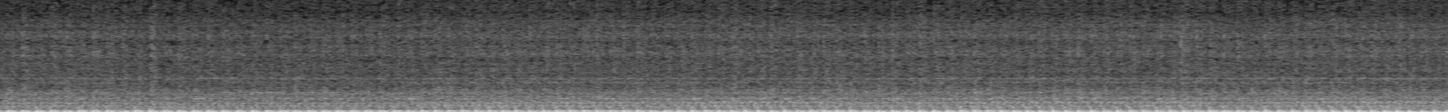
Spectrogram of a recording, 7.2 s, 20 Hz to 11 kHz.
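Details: Craftsman LT2000 riding mower engine at a slow idle after the throttle linkage was straightened: low, even thumping about three and a half beats a second with no hunting or surging; steady idle.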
